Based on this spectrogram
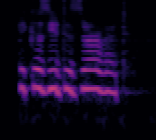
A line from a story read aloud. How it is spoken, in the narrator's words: said coldly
